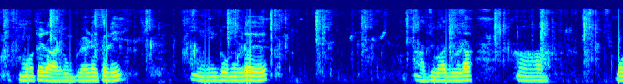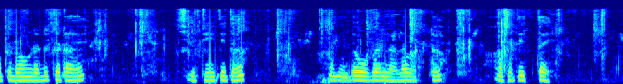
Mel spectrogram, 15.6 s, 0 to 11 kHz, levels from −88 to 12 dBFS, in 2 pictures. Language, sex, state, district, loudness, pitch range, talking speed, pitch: Marathi, male, Maharashtra, Dhule, -30 LUFS, 150-165 Hz, 55 wpm, 160 Hz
